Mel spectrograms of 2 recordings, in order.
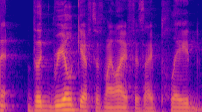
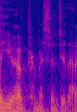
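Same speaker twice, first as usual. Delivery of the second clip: ordinary talk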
